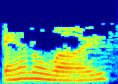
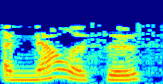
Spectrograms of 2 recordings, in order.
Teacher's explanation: And notice it's a different pronunciation. We use a Z sound, analyze. And analysis is the noun form of the word, and we use a S sound in that instead.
